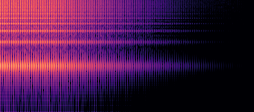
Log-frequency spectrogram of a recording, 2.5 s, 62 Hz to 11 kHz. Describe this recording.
Blip Random: C2 note, random short blip sounds from Synplant. Sampled into Ableton as atonal as possible with a bit of effects, compression using PSP Compressor2 and PSP Warmer. Random seeds in Synplant, and very little other effects used. Crazy sounds is what I do.
110, acid, blip, bounce, bpm, club, dance, dark, effect, electro, electronic, glitch, glitch-hop, hardcore, house, lead, noise, porn-core, processed, random, rave, resonance, sci-fi, sound, synth, synthesizer, techno, trance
